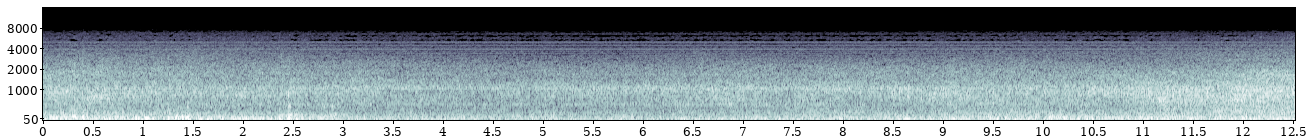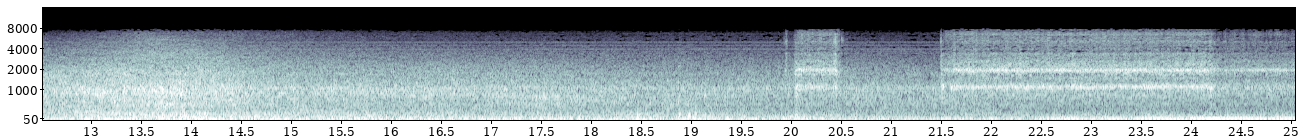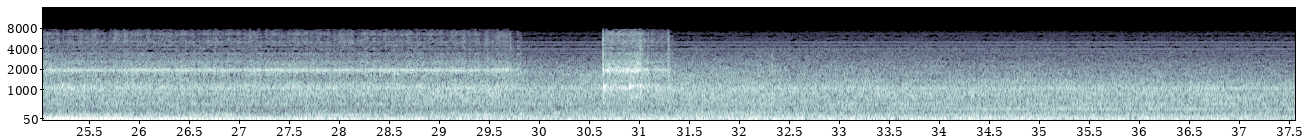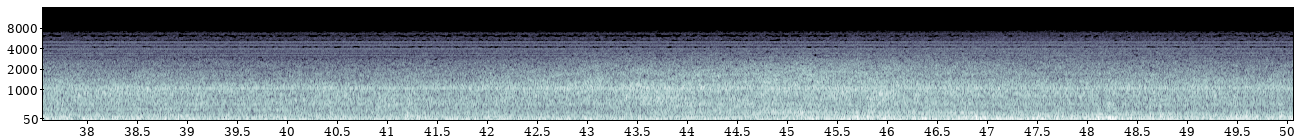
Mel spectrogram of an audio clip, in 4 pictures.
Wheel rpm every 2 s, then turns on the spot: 0, 0, 0, 0, 0, 0, 0, 0, 0, 0, 20, 50, 30, 20, 20, 10, 0, 0, 0, 0, 0, 0, 0, 0, 0.
none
